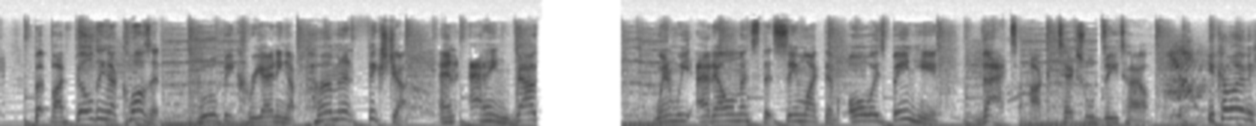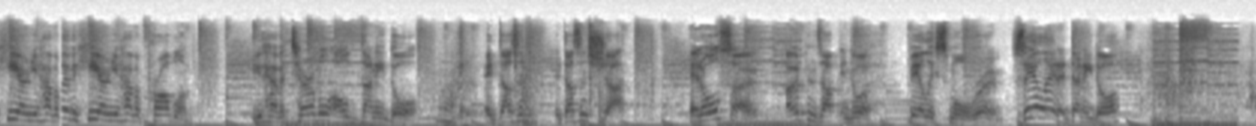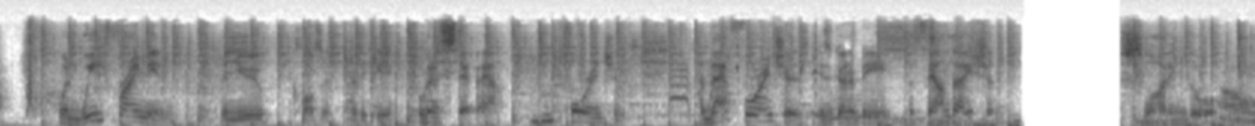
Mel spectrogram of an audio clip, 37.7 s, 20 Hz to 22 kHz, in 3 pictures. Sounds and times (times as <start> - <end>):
Music: 0.0 - 5.4, 6.2 - 35.4, 36.3 - 37.6
Speech: 0.3 - 5.4, 6.6 - 14.5, 15.1 - 18.8, 19.5 - 23.8, 25.7 - 31.4, 32.1 - 35.2, 36.4 - 37.6.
